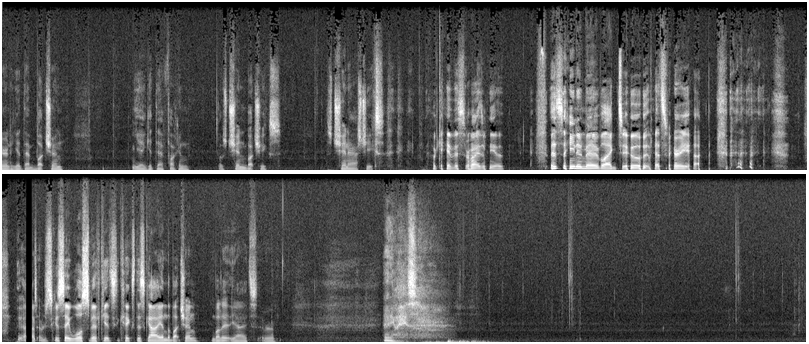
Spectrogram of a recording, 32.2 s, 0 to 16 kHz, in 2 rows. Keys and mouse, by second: 3.1 f, 3.8-6.0 drag, 6.8-8.5 drag, 8.5 f, 9.1-11.0 drag, 11.0 ctrl+z, 11.8 f, 12.3 click, 13.1 click, 17.7 f, 17.9-19.8 drag, 18.4 f, 18.9 f, 19.6 f, 20.1-23.0 drag, 23.3 ctrl+s, 27.2 KP_1, 27.4 KP_3.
